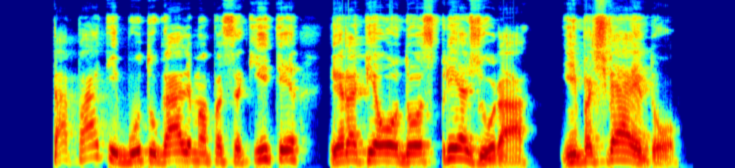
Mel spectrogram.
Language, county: Lithuanian, Marijampolė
